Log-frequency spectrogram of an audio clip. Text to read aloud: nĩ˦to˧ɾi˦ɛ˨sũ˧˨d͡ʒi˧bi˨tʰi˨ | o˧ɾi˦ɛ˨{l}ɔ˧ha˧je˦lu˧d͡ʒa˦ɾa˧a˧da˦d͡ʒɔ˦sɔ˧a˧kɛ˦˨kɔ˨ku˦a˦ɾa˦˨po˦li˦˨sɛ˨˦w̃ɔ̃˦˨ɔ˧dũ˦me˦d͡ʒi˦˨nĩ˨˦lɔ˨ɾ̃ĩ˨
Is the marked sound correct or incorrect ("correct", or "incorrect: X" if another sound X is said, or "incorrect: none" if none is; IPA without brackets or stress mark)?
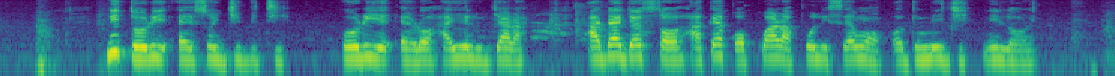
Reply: incorrect: ɾ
